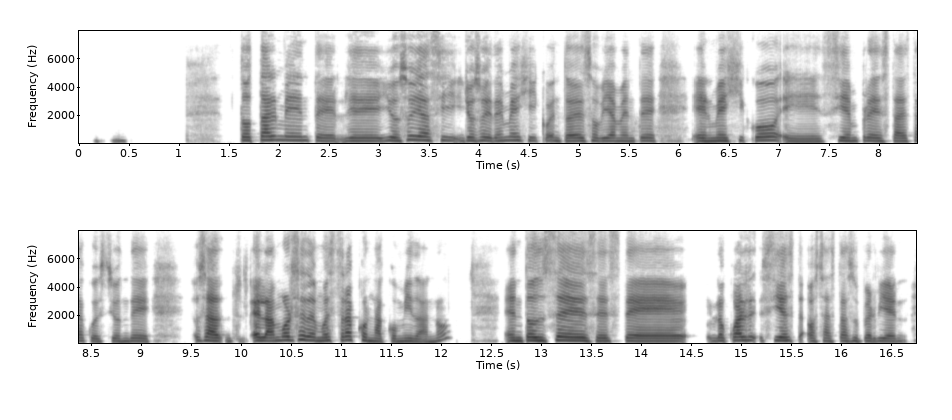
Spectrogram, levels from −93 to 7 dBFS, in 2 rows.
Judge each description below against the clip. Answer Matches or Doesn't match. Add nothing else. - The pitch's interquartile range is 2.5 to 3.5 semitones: Matches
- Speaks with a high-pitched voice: Matches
